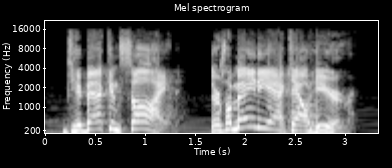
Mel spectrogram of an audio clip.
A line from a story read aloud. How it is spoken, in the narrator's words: yelling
